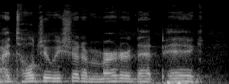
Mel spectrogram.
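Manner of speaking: in-character yell, shouted across a distance. Calling out to the party from far away: in-character yell. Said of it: "Gornick is just gonna yell out".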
